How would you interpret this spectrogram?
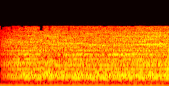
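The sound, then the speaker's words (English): A train horn blares loud in one long, steady chord at a railroad crossing, the rumble of the approaching train underneath, with no voices. “You know, you can be issued a hefty ticket for being caught on a railroad crossing when a train's approaching.”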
